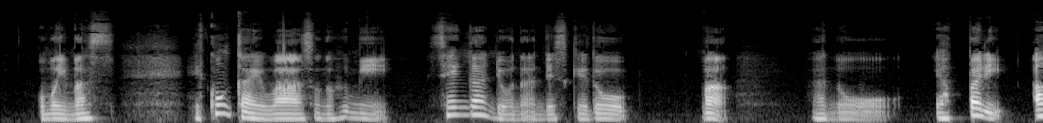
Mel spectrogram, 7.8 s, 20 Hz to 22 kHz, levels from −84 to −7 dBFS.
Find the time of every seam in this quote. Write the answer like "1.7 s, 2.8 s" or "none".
none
